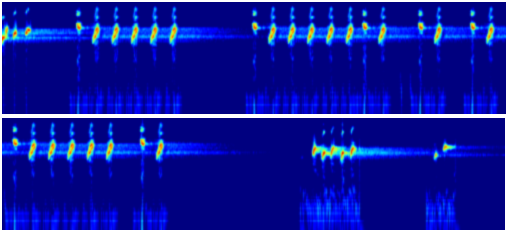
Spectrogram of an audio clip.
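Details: Goldfinch song of quick, repeated rising chirps in fast runs, pausing briefly between phrases, ending with a few rougher twittering notes and a single short note after a gap; nothing else is heard.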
